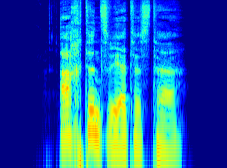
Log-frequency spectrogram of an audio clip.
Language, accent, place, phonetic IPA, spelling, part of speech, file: German, Germany, Berlin, [ˈaxtn̩sˌveːɐ̯təstɐ], achtenswertester, adjective, De-achtenswertester.ogg
- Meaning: inflection of achtenswert: 1. strong/mixed nominative masculine singular superlative degree 2. strong genitive/dative feminine singular superlative degree 3. strong genitive plural superlative degree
